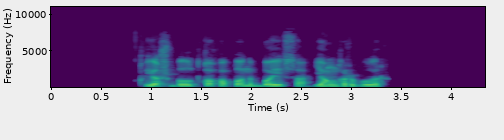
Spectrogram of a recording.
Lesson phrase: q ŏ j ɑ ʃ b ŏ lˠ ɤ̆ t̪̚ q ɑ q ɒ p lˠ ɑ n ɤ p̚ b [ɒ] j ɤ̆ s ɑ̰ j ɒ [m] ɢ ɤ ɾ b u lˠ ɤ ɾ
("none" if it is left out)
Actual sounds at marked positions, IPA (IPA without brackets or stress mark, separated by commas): ɒ, ɴ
